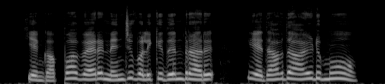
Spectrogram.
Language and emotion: Tamil, fearful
